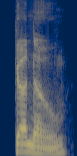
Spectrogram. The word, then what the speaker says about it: GNOME: It's GNOME. – Yes. And anybody says, oh, it's not. Well, go look it up. It started as an acronym.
